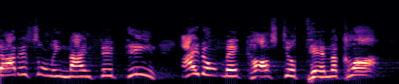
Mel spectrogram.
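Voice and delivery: ordinary talk

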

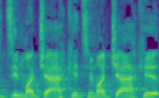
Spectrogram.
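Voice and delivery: flustered, frantic, panicked, alarmed voice. Retelling being asked for a passport while hurt, retelling a panicked answer. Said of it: "Like I'm panicking".

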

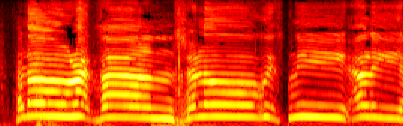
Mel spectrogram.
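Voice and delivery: put-on acting a little drunk. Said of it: "I'm a little drunk".

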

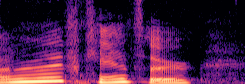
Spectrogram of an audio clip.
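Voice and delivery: mumbled, barely articulated. Retelling telling a boyfriend about the cancer: imitating own mumble. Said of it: "I mumble out".

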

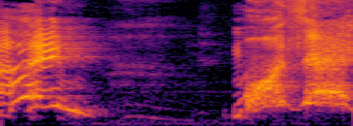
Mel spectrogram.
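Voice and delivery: play-acted shrill, very high-pitched scream. Retelling how an aunt and grandma came out screaming; retelling a scream. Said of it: "come out screaming like".

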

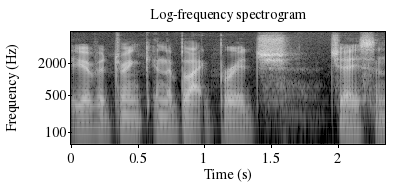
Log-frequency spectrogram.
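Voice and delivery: ordinary delivery

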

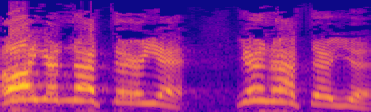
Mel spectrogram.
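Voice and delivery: put-on booming call-out. Recalling a man in church calling back while he preached, imitating a booming call-out. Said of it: "boom, back at me".

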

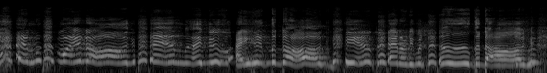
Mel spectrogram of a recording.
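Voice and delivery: mock cartoony sobbing, very high-pitched and drawn out. Mocking a cartoony audition scene, imitating Allison crying at the vet. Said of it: "she's crying, she's like".

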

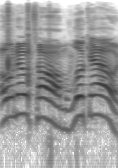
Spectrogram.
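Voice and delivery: mock alarm, high and loud.

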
